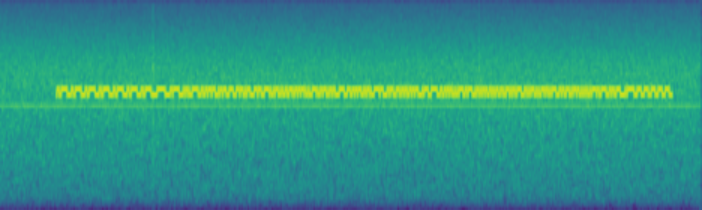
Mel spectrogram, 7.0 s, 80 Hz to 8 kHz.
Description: NAVTEX (SITOR-B), 100 baud, 170 Hz shift, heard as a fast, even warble, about 2100 Hz centre, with radio static and a steady whistle near 1740 Hz. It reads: ZCZC JL97 CONTAINER ADRIFT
